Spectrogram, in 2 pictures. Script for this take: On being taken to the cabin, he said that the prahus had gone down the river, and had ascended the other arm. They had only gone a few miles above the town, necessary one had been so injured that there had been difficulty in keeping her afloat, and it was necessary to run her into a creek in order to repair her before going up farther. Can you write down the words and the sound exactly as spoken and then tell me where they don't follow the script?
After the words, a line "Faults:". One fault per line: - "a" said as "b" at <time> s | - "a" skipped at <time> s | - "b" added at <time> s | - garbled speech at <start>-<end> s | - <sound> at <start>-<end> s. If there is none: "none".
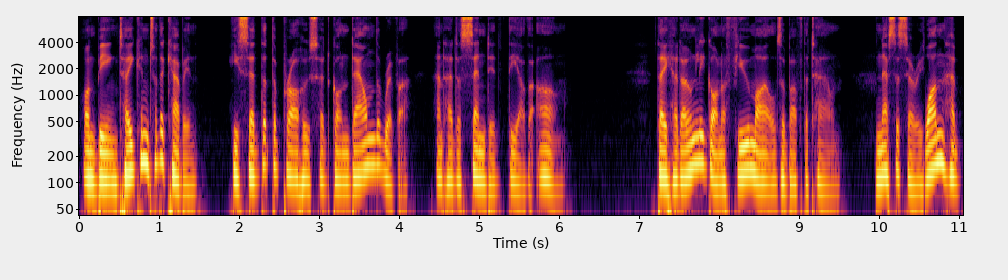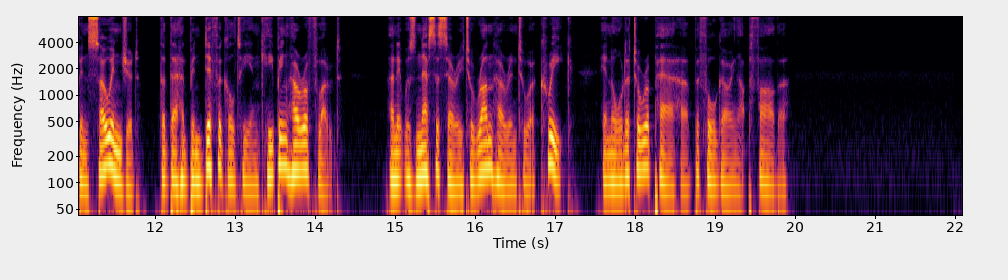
On being taken to the cabin, he said that the prahus had gone down the river, and had ascended the other arm. They had only gone a few miles above the town, necessary one had been so injured that there had been difficulty in keeping her afloat, and it was necessary to run her into a creek in order to repair her before going up farther.
Faults:
none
